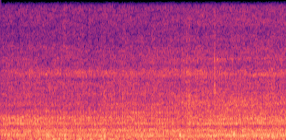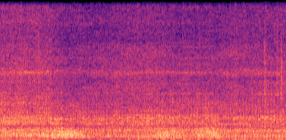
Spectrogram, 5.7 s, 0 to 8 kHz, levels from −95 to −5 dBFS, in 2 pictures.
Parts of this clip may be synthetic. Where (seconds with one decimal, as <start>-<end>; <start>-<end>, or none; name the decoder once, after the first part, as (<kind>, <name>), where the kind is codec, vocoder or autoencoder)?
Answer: none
